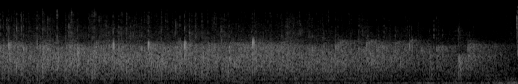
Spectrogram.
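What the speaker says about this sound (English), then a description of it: "Let's give them a round of applause." Room of Rotary club members clapping for graduates at a meeting, a steady round of applause with a few sharper individual claps, gradually thinning out toward the end.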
